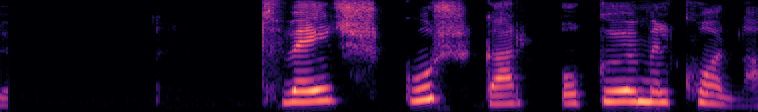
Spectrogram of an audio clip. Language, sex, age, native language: Icelandic, female, 8, Icelandic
